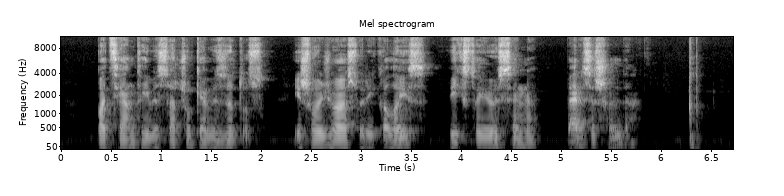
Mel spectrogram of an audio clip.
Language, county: Lithuanian, Kaunas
